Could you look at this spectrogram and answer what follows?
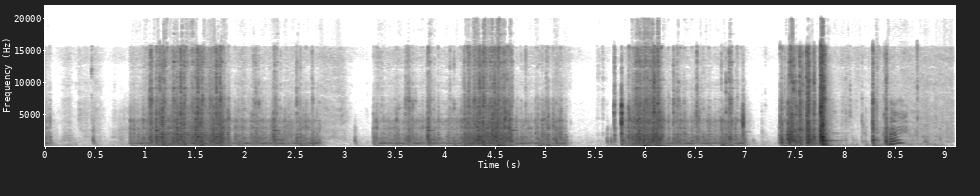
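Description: A sewing machine stitches across the bottom of a flap on a handmade bag in several close, steady bursts separated by brief pauses, with the last run shorter and choppier.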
